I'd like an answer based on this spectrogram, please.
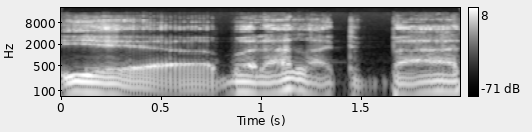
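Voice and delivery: acted low voice. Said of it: "just a guy with a real low voice".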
